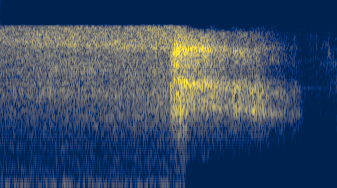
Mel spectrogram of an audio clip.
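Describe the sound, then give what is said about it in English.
A sharp hiss bursts out over a steady background rush, then a bright carbonated fizz fades over about a second as a can of wine is cracked open. “Listen to the fizz of that wine.”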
